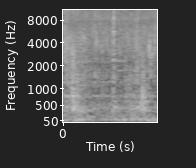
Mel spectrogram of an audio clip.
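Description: Sliced pointed gourd (potol) fries in a pan of hot oil, giving a brief, continuous close-up sizzle with soft crackling.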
